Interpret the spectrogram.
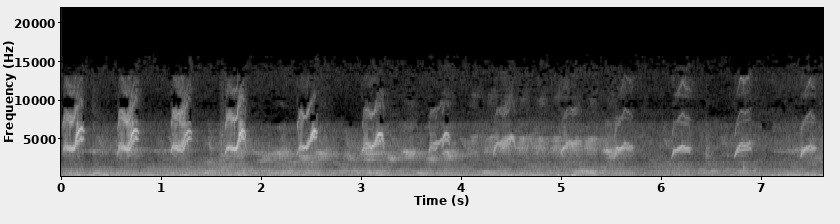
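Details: Streak-eared Bulbul nestling, nine days old with eyes open since day seven, Ubon Ratchathani, Thailand, 11 April 2023: loud series of sharp upslurred squeaks, about two per second, over bumping low-pitched handling noise.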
